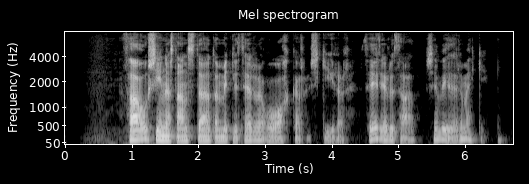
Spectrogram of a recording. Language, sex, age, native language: Icelandic, male, 60-69, Icelandic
